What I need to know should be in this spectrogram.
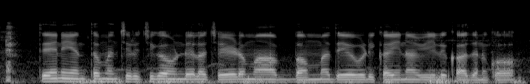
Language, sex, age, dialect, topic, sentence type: Telugu, male, 51-55, Southern, agriculture, statement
